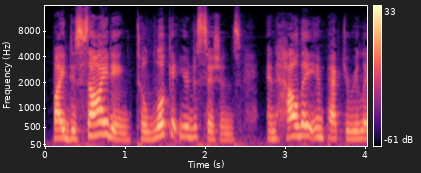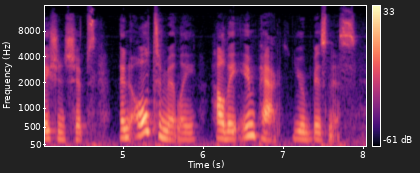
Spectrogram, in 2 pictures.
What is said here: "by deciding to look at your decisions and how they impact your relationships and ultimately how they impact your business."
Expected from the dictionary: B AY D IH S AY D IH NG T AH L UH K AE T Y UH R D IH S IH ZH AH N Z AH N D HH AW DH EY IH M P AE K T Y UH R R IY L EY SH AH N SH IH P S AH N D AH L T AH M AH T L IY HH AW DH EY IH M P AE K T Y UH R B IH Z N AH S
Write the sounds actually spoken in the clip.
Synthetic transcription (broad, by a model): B AY D IH S AY D IH NG T AH L UH K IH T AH R D IH S IH ZH AH N Z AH N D HH AW DH EY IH M P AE K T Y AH R R IY L EY SH AH N SH IH P S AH N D AH L T AH M AH T L IY HH AW DH EY IH M P AE K T Y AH R B IH Z N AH S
